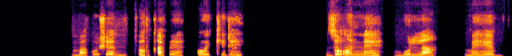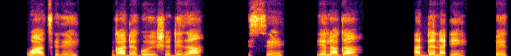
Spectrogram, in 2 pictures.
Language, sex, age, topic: Gamo, female, 25-35, agriculture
